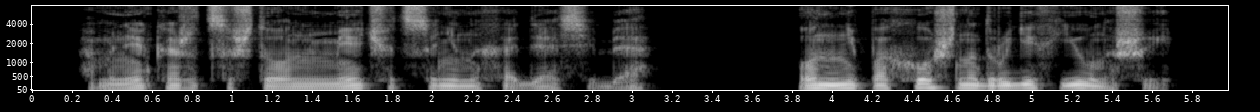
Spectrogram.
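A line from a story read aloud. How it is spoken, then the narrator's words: Wife, quiet. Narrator (Russian): тихо сказала жена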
